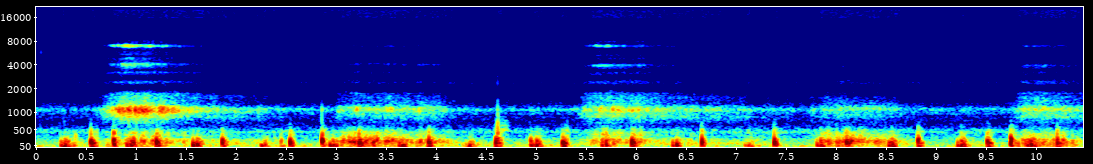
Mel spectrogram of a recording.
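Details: Own heartbeat recorded with 3Dio binaural microphone: steady soft paired thumps at about 85 beats a minute over a faint hum; normal resting heartbeat.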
